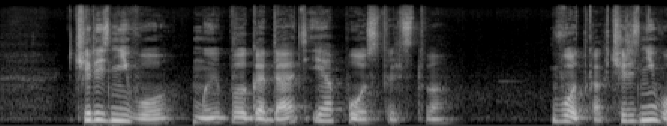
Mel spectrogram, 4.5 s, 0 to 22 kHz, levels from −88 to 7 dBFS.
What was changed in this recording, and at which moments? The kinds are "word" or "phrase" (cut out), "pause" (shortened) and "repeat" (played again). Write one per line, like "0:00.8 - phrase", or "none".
0:01.3 - word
